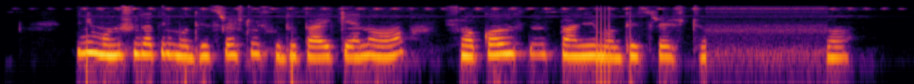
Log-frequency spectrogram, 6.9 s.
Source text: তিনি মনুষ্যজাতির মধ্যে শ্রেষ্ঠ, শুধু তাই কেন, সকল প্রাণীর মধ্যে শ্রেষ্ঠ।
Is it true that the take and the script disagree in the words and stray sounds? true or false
false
